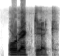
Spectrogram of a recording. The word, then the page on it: orectic: American English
